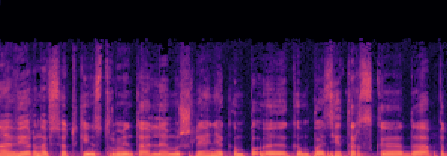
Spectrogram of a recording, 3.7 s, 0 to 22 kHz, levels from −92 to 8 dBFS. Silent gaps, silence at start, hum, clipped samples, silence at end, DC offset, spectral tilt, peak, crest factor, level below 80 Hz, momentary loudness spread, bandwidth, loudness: none; 0 s; none; under 0.1%; 0 s; under 0.1%; -4.5 dB/octave; -8 dBFS; 16 dB; -72 dBFS; 2 LU; 16.5 kHz; -23 LUFS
